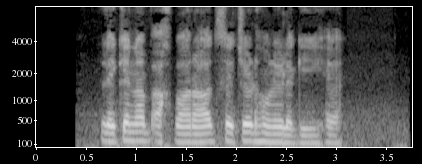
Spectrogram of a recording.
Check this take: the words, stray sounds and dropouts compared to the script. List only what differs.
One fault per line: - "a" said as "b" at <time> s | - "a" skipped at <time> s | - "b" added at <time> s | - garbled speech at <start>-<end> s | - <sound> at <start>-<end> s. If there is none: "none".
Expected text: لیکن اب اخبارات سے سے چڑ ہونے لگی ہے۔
- "سے" skipped at 2.0 s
